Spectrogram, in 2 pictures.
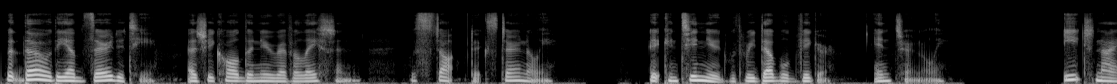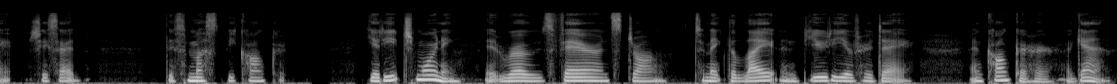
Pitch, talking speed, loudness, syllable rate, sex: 160 Hz, 130 wpm, -20 LUFS, 4.4 syllables/s, female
